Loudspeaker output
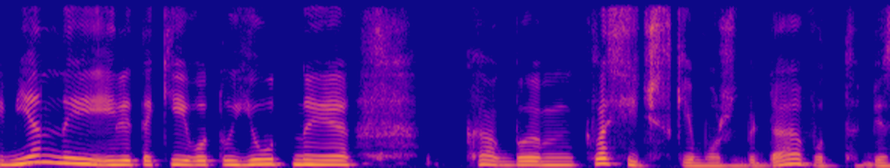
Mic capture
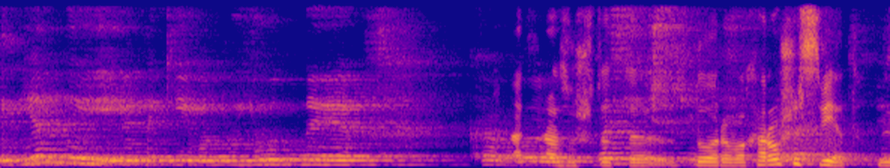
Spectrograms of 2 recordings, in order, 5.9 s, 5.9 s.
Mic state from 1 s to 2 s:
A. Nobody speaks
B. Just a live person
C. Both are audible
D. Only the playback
D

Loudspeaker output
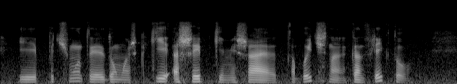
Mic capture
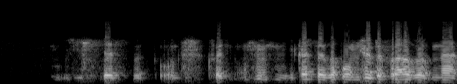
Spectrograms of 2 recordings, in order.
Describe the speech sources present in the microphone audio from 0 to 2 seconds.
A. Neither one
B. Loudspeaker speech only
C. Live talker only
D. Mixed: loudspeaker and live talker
C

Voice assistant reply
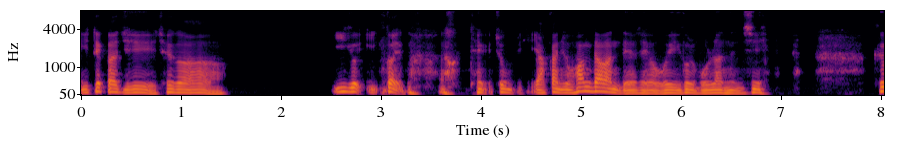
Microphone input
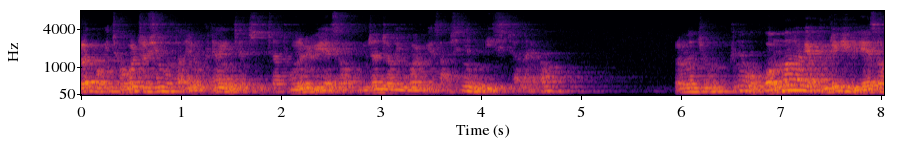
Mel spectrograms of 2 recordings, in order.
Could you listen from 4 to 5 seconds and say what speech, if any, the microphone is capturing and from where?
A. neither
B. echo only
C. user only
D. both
C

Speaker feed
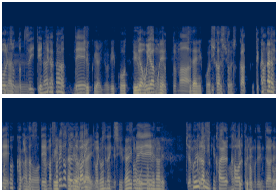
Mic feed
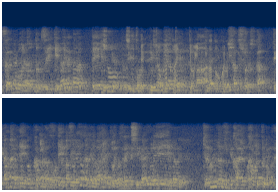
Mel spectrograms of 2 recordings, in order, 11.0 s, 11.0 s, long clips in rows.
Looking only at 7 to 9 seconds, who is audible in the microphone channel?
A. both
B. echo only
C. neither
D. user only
B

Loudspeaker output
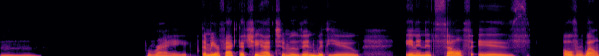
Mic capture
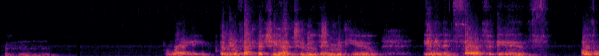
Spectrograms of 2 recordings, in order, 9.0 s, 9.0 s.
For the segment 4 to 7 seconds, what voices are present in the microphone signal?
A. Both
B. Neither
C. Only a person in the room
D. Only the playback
A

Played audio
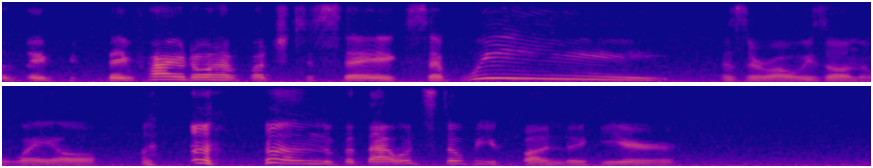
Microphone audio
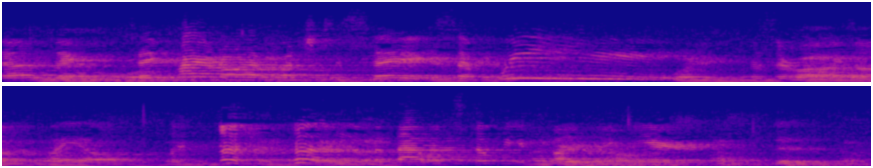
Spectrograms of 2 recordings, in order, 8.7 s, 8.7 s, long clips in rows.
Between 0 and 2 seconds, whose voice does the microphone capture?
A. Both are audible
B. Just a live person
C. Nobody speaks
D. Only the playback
A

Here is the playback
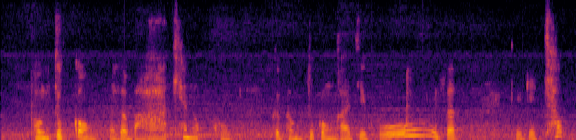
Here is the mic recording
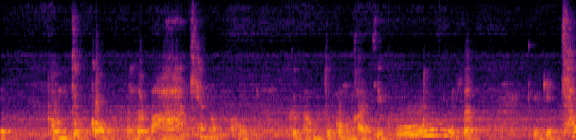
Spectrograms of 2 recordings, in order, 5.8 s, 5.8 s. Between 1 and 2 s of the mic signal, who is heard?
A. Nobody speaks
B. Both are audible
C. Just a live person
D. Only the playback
D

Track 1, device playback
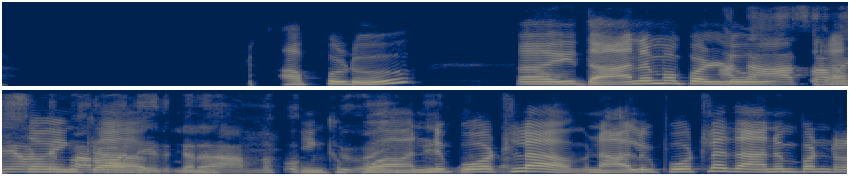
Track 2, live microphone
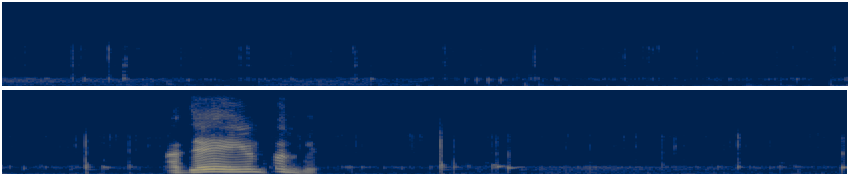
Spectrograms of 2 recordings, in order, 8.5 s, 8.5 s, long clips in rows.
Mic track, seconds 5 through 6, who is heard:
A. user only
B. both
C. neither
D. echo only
A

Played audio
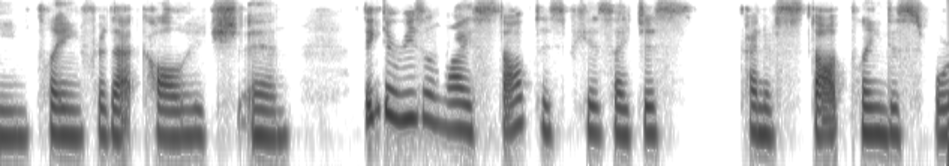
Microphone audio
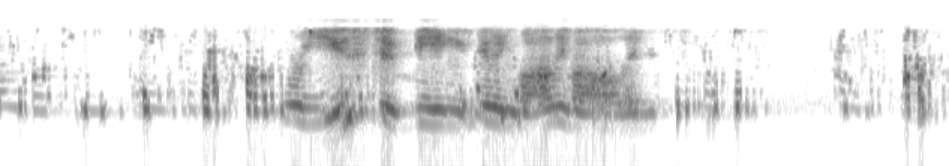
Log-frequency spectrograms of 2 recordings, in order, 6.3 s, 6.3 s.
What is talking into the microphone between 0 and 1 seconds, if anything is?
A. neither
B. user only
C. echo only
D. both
C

